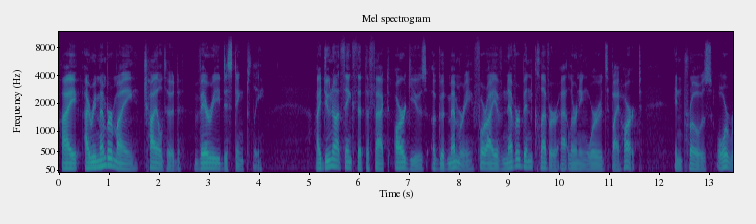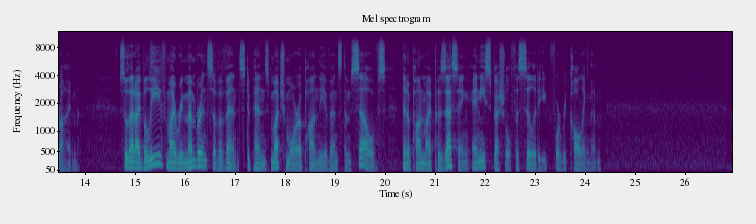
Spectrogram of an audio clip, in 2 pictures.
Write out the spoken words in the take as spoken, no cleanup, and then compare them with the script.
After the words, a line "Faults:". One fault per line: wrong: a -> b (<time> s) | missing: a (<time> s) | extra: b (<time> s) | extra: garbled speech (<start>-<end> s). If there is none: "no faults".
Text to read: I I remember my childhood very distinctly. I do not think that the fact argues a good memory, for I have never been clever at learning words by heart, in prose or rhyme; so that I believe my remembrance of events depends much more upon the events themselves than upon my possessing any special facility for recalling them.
I I remember my childhood very distinctly. I do not think that the fact argues a good memory, for I have never been clever at learning words by heart, in prose or rhyme; so that I believe my remembrance of events depends much more upon the events themselves than upon my possessing any special facility for recalling them.
Faults:
no faults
